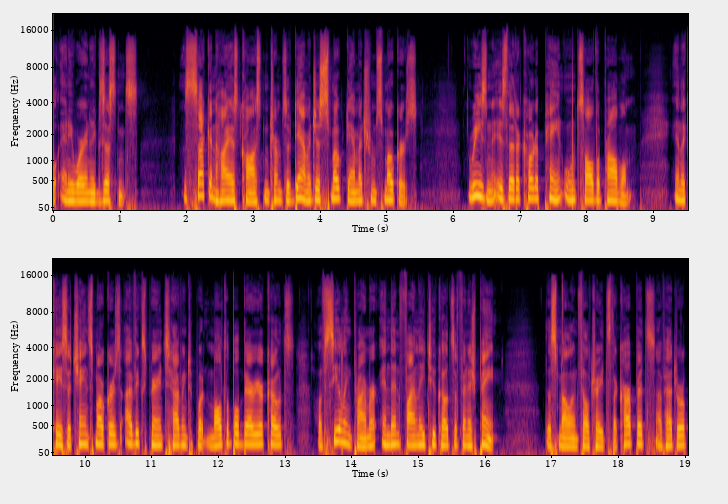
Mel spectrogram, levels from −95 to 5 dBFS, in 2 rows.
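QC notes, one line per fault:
7.78–7.80 s, loud pop: a single sharp pop lands between "a coat of paint" and "solve the problem", peaking roughly 10 dB above the speech. It is likely a voltage pulse from a plug, switch or static discharge. Unlike a dropout, the speech carries on underneath without a gap.
13.85–13.87 s, loud pop: the same kind of single pop, again roughly 10 dB over the speech, falls between "multiple barrier coats of" and "primer and then finally". Its thump is added on top of the signal, not cut into it.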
